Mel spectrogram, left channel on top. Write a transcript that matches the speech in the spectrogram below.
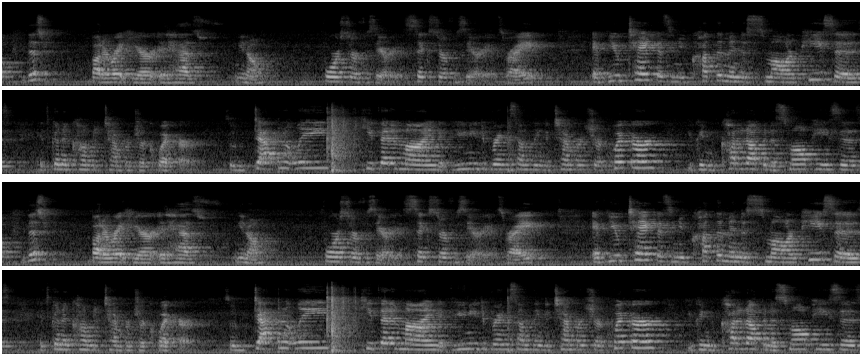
this butter right here, it has, 4 surface areas, 6 surface areas, right? If you take this and you cut them into smaller pieces, it's gonna come to temperature quicker. So definitely keep that in mind. If you need to bring something to temperature quicker, you can cut it up into small pieces,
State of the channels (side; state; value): both; normal; correlation 0.45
